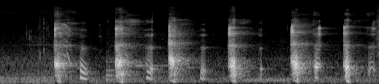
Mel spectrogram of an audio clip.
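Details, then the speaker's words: A child, asked to cough, gives six dry, barky coughs in a repetitive run: a habit (tic) cough that goes on all day but stops during sleep. "βρε ξέρετε τι έχει λοιπόν έχει έναν βήχα που λέγεται βίας τικ βήχει όλη μέρα αλλά άμα πέσει για ύπνο δεν βήχει"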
